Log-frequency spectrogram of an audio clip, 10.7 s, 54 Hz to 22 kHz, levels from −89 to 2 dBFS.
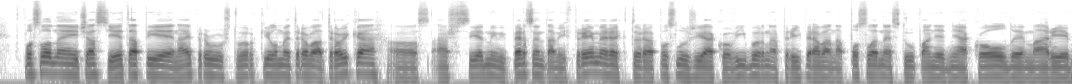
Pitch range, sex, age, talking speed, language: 95-110 Hz, male, 20-39, 140 wpm, Slovak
